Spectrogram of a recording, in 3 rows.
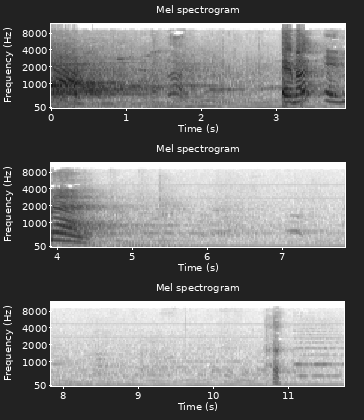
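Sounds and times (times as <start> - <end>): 
people whooping: 0.0 - 3.3
crowd shouting and cheering: 0.0 - 5.2.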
